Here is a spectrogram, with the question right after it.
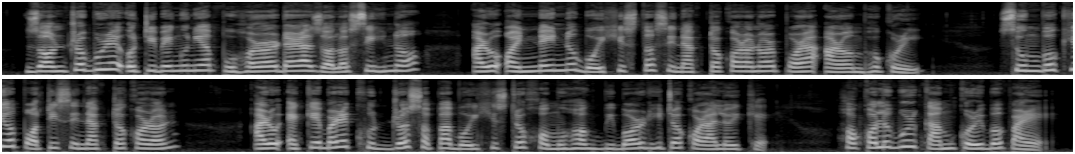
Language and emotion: Assamese, neutral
